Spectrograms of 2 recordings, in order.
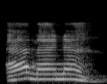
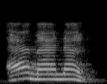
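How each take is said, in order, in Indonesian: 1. Kata ini berakhir dengan bunyi h. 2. Kata ini berakhir dengan bunyi h.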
